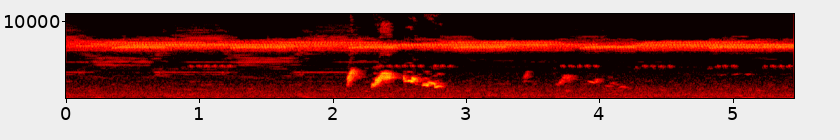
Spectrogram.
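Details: Old wild red-whiskered bulbul at a decoy trap, July 2024: a single bright phrase of four descending slurred notes, then a softer echoing fragment, under constant shrill insect buzzing.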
